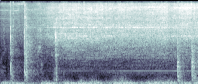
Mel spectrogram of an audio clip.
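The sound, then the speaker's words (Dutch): Hammering on an old orange English double-decker bus surrounded by scaffolding during leak repairs, a few sharp knocks standing out over a steady mechanical whirr and hiss with a faint thin tone running through it. “En u hoort het, er wordt getimmerd en de slijpmachine komt eraan te pas”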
